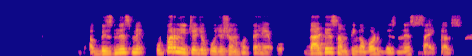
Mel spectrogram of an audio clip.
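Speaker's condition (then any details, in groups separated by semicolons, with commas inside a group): No condition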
